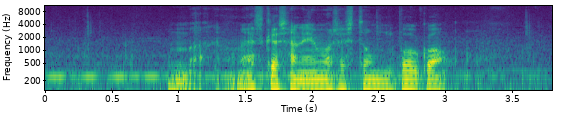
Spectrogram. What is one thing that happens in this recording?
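A man talks into a close microphone in a relaxed way.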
